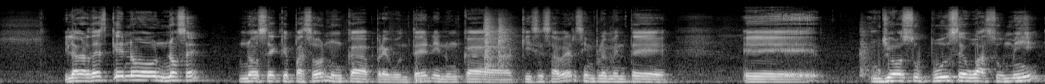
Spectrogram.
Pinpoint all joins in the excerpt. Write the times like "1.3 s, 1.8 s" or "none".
none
